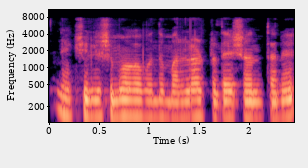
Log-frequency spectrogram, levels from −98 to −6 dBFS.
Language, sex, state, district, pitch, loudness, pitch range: Kannada, male, Karnataka, Shimoga, 130 Hz, -25 LUFS, 125-135 Hz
